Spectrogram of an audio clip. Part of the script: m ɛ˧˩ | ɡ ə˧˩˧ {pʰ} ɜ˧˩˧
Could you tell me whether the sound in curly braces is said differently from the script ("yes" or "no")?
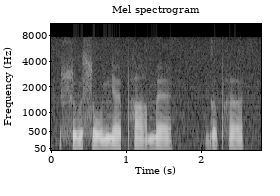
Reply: no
